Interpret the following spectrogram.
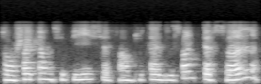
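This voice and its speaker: A woman with a fairly high voice chats casually to her viewers, joking as she goes. She slows her words at times while she signs. The recording sounds dull and lo-fi. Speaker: YouTuber teaching sign language. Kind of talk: casual chat to camera.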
